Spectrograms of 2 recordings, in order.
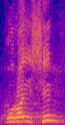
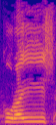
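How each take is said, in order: First: The word keeps its final 'in' ending. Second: The word ends without its final ending. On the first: The reader continues without stopping. "আর যদি না থামেন কুরাইশিন" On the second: The reader stops on this word. "থামলে কুরাইশ"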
